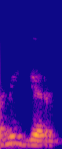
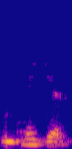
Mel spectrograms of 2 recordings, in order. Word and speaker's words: Miller: Se pronunciaría Miller, doble L, Miller.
